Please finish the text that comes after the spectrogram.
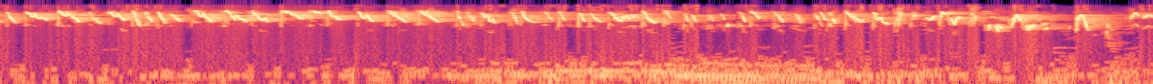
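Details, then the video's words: Song of an Oriental white-eye, played to coax silent birds into singing: long unbroken run of quick high chirps and sweeping twitters, dense and energetic throughout. "Suara Burung Pleci Masteran Pleci Full"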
